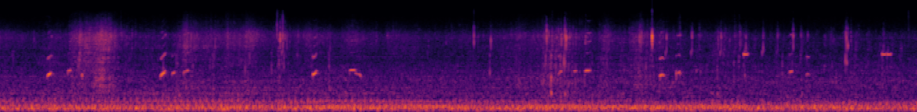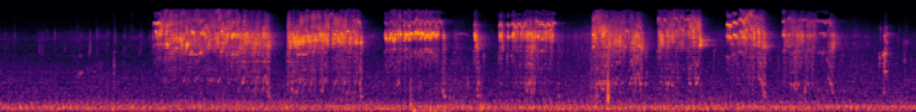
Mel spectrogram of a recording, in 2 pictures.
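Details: Baby monkey on a branch being mistreated by a big female monkey: after a long stretch of low rumbling background, loud harsh high-pitched screams burst out in quick irregular runs of short cries.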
